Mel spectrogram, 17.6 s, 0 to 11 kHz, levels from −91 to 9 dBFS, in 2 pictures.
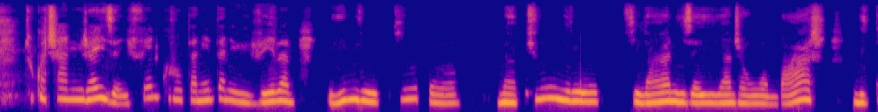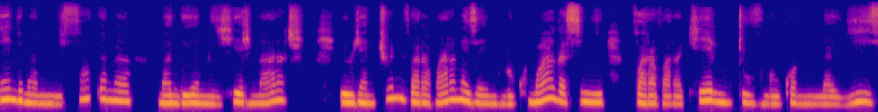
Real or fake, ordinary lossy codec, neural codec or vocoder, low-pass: fake; MP3, 48 kbps; codec, 16 kHz in and 24 kHz out, 2.2 kbps, FireRedTTS-2 codec; 9.9 kHz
